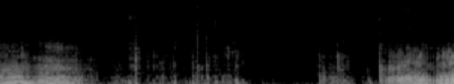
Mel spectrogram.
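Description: Zipper on a travel duffel bag being pulled closed, in two pulls: one lasting about a second at the start and another about five seconds in.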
